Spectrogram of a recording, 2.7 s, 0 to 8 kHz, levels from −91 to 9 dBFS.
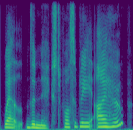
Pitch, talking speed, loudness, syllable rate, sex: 215 Hz, 135 wpm, -16 LUFS, 3.4 syllables/s, female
